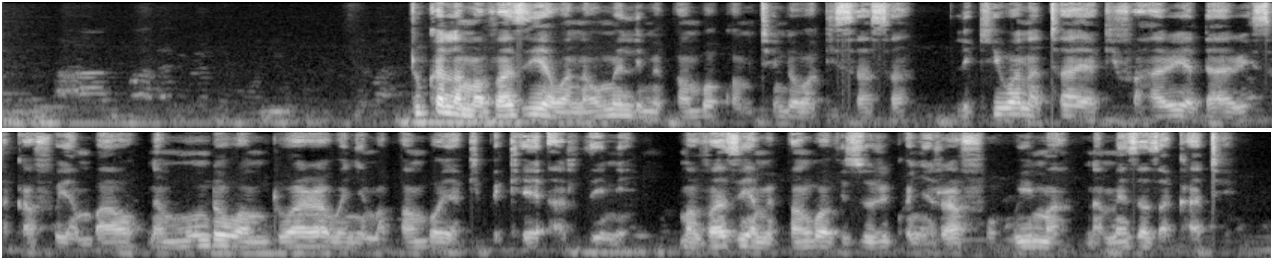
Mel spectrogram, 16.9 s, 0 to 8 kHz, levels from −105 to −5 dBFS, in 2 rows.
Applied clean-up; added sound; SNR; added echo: none; none; none; none.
